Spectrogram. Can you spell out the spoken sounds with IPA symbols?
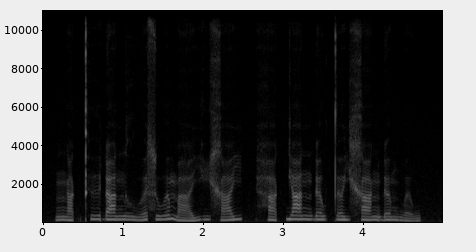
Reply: ŋ a˨˩ k̚ t̪ʰ ɨ˧ ɗ a˧ n ɣ u˨˩˦ ə̯ s u˧˥ ə̯ m aː˨˩˨ j i˧ x a˧˥ j | h a˨˩ k̚ j a˧ n ɗ ə˧ w t̪ ə˧ j x a˧ ŋ ɗ ə˧ m w ə˨˩˨ w

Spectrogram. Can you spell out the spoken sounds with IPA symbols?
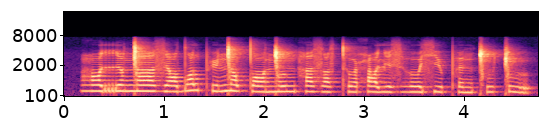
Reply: ɦ ɑ rʲ ɑ ŋ͡ǀ a z ɛ dˤ ɑ l pʰ ʏ ŋ͡ǀ ə l tˤ a ŋ͡ǀ o ŋ h a z ɑ z tʰ o ħ ɑ lʲ ɛ z ɦ o sʲ o pʰ ə ŋ ǀʰ u ǀ u

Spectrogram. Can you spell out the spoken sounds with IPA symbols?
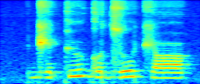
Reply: d͡ʒ ɘ kʲ u ɡ o d͡z u t͡ʃ ɒː

